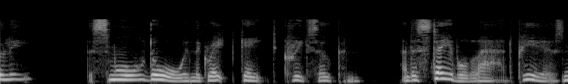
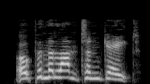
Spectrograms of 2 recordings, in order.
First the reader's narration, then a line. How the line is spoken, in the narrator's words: I shout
